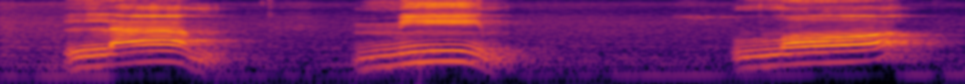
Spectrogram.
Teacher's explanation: லாம் சொல்லக்குள்ள நாக்கு நுனி மேல் முரசுல படணும்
